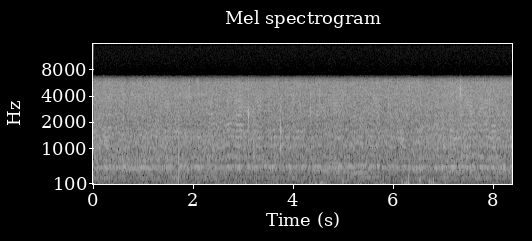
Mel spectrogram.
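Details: Honey bees at a top-bar hive in Lynchburg, Virginia, on a 60°F day in February (midwinter) bring in grey and orange pollen. They make a steady, low droning hum, with louder buzzes as individual bees pass close.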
